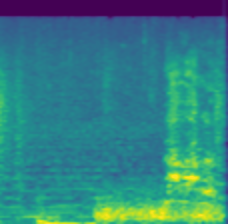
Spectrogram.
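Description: A loud, deep, thunder-like rumble that swells about halfway through, under a film soundtrack.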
